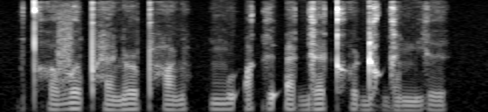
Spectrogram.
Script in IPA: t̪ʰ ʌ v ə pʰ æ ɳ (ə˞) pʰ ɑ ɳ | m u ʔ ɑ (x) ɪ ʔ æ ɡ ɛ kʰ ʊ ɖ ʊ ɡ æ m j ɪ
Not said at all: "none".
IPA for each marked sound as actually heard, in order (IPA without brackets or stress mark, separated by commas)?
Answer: ə˞, k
